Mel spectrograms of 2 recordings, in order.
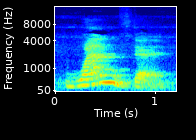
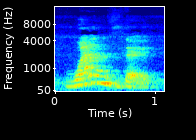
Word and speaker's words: Wednesday: Miércoles, pero eso, todo esta D no se pronuncia y todo esto es una sola sílaba, Wednesday, Wednesday, como la Z otra vez, la Z, Wednesday, no es Wednesday, es Wednesday.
